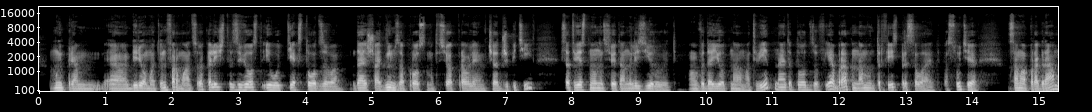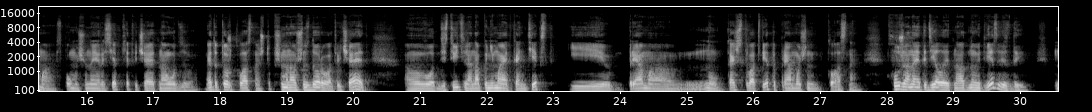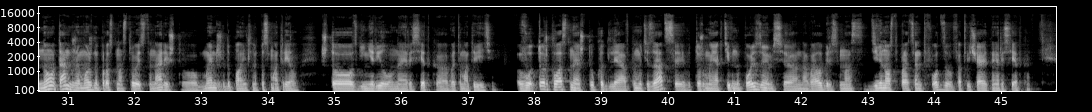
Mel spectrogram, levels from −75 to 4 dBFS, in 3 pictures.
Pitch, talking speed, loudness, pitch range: 100 Hz, 150 wpm, -18 LUFS, 95-110 Hz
